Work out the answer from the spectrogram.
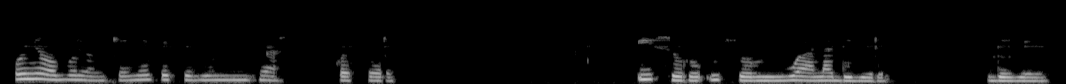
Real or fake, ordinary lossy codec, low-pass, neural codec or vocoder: real; none; 3.6 kHz; none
